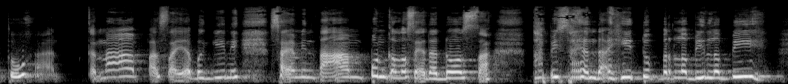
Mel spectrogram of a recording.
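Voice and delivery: high-pitched, re-enacted crying plea; imitated weeping prayer; tearful prayer. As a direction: beg God as if in tears. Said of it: "Saya nangis, saudara".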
